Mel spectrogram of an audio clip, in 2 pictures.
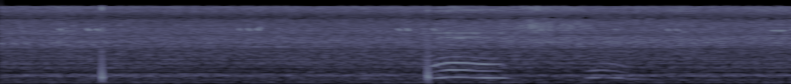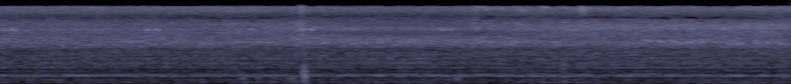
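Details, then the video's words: Swarming honey bees, the old queen leaving with thousands of workers to seek a new home. A steady low hum fills the recording. A sharp tap comes first, then a brief whistled call with harmonics near two seconds and a softer one after. "طرد نحل العسل expelling honey bees"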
